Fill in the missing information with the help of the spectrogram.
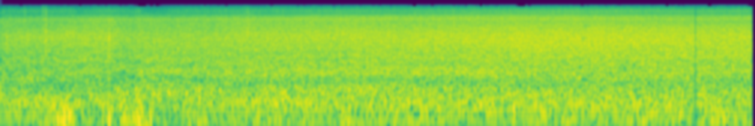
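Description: Waterfall's steady rush of falling water, with a few brief bumps in the first couple of seconds.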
